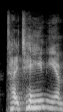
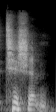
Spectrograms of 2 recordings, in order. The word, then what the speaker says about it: Titian: And I should point out that some people may actually pronounce it titanium because the way it's the way that it's spelled, but it is Titian is his name.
